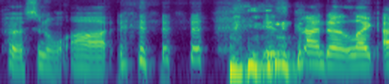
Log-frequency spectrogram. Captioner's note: laughs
